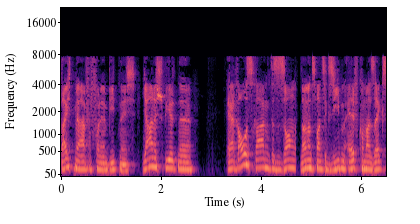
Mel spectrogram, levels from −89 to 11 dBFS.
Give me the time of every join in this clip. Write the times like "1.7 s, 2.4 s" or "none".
1.5 s, 4.7 s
